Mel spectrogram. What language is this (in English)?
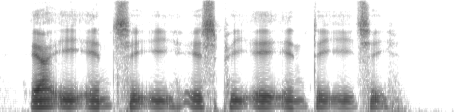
Danish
